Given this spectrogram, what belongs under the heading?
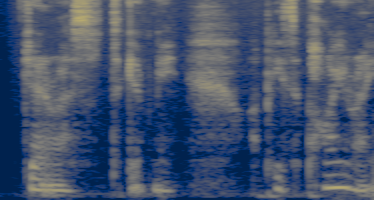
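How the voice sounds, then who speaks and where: A somewhat breathy woman's voice, fairly low in pitch, dark and mellow in tone, in a Scottish accent at a moderate pace. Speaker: crafter and vlogger. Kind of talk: casual show-and-tell. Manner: halting.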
